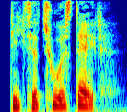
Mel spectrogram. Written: diktaturstat

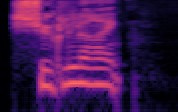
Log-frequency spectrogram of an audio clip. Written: cykelring

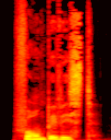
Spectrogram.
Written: formbevidst

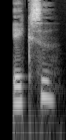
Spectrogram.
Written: ekset

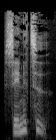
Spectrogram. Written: sendetid

